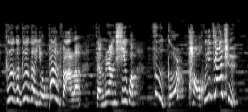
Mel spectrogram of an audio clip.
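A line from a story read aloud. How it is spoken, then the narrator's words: Loud excited shout. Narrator (Chinese): 小懒大声喊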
